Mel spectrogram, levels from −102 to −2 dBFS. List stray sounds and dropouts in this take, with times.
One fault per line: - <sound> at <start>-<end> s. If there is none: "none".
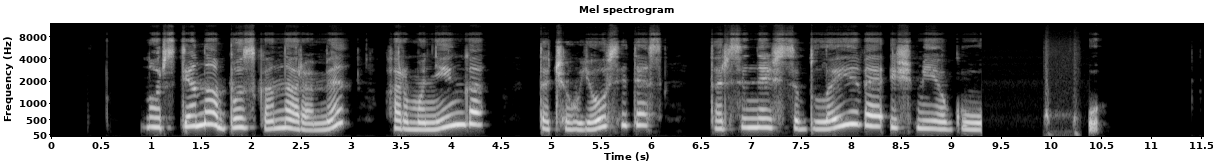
- whoosh at 9.9-10.3 s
